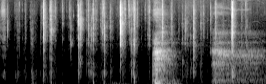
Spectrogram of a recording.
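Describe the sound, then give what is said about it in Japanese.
Adhesive tape used to bind someone peels away in two drawn-out ripping pulls, after a run of small clicks and crinkles; no one speaks. “うん、それじゃ拘束してるテープ剥がすよ。”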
